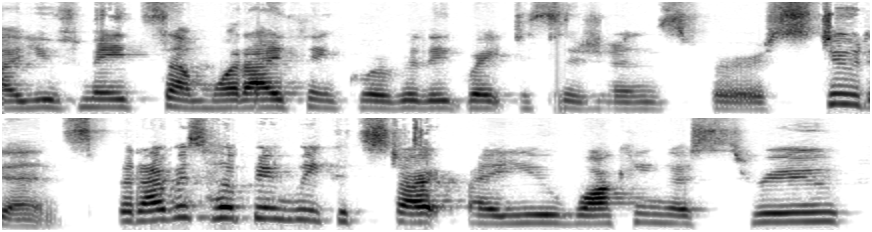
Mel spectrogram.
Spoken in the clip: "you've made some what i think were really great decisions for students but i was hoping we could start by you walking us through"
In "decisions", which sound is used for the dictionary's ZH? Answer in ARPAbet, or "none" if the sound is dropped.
ZH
